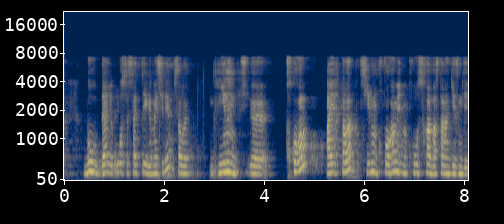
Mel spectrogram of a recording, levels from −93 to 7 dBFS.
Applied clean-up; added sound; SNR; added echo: neural mask model DeepFilterNet 3.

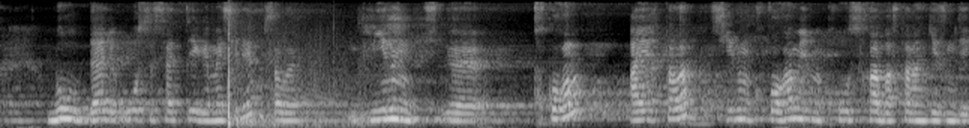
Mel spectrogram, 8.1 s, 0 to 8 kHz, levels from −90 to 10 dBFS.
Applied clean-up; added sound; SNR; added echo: none; Fireworks; 11 dB; reverberation time 2.2 s.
